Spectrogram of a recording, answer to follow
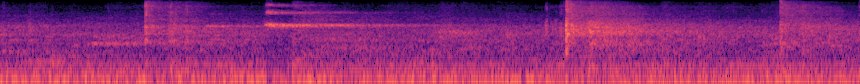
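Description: Badminton rackets hitting a shuttlecock in a doubles rally: three sharp smacks, the loudest about three seconds in, in a reverberant hall. Short high squeaks of court shoes on the floor come in between.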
